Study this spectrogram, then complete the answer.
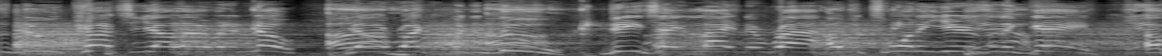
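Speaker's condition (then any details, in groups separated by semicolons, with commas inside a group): No condition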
